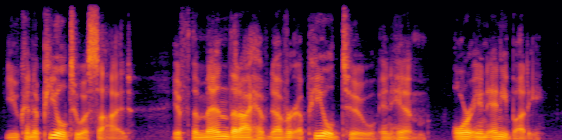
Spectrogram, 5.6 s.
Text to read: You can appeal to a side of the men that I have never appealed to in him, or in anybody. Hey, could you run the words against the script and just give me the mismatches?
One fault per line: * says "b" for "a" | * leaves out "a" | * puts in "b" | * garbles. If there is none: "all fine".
* says "if" for "of"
